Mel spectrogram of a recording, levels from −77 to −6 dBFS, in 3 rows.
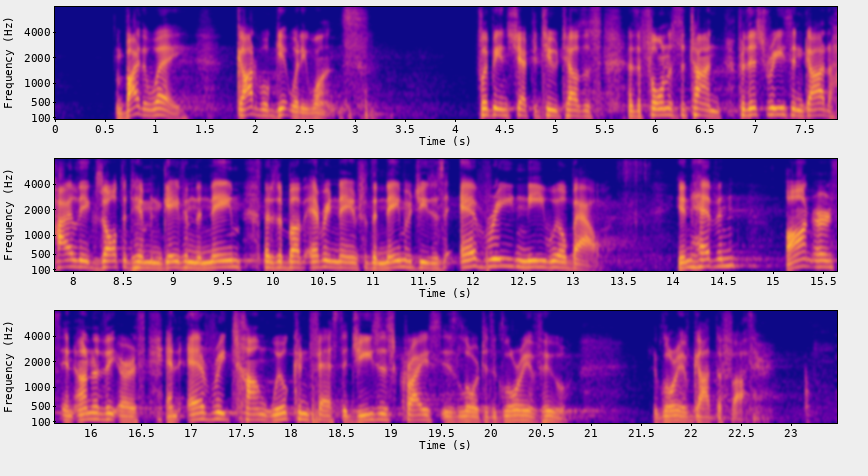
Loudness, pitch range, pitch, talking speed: -21 LUFS, 140-165 Hz, 155 Hz, 190 wpm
